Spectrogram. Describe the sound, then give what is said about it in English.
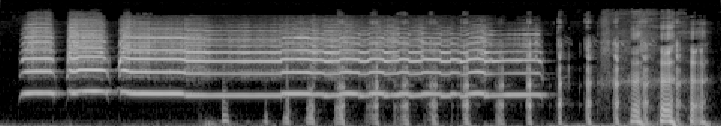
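A recorder plays a few short, bright notes, then holds a steady tone while sharp tapping clicks sound alongside it, ending in a rapid burst of scattered higher notes; the recorder is played in a bunker. “That's how you can tell the difference between episodes that were recorded in the studio, where we have the train whistle, and then the bunker, where we have the recorder. The recorder. The recorder actually has multiple notes.”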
